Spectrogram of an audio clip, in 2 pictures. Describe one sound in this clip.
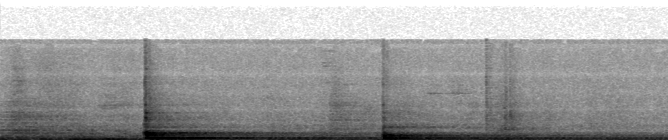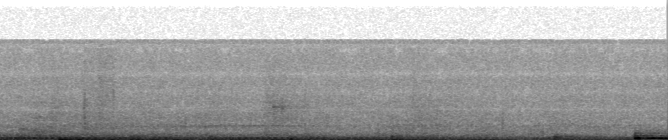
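A grand piano plays, with struck notes ringing out and slowly dying away.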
